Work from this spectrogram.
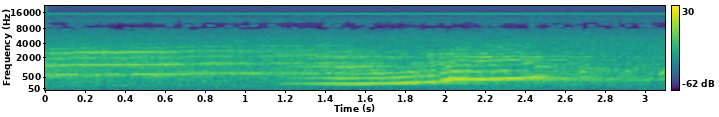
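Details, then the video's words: Whale song in a long, smooth moan that swoops upward over about a second, then climbs again in a higher, wavering step before fading, over a faint steady tonal drone. "Song of the Whales"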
